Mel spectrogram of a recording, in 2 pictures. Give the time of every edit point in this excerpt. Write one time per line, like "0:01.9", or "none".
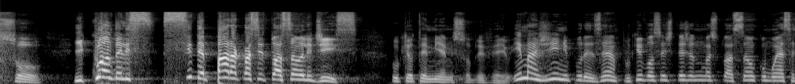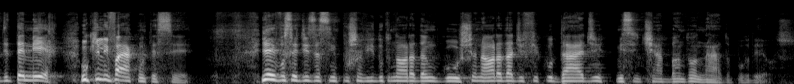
0:11.8
0:14.0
